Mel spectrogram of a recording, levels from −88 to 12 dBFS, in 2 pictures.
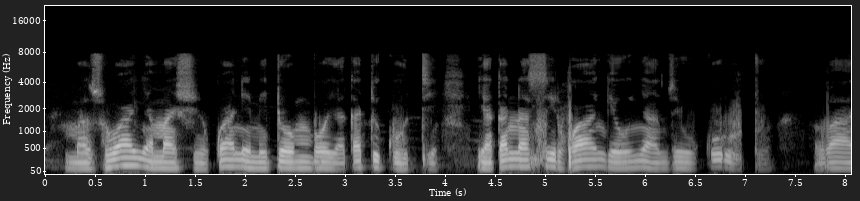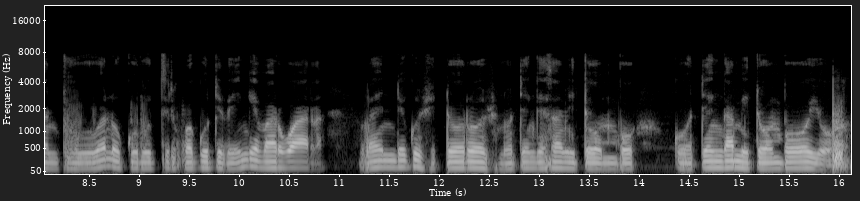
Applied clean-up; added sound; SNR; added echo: none; none; none; none.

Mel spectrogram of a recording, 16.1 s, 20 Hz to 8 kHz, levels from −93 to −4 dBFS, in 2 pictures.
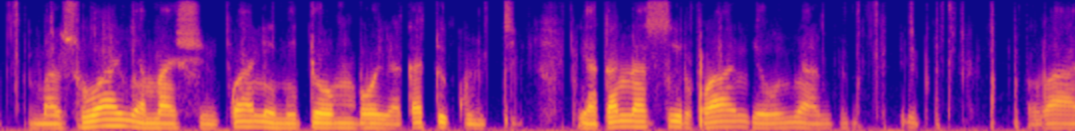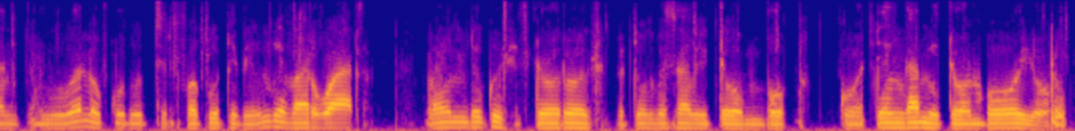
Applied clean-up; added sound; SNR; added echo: neural diffusion model UNIVERSE++.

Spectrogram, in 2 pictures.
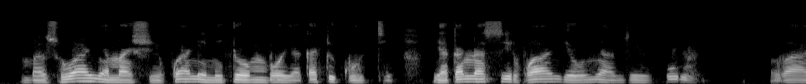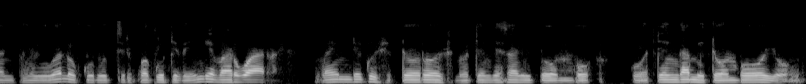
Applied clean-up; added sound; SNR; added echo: neural mask model DeepFilterNet 3.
